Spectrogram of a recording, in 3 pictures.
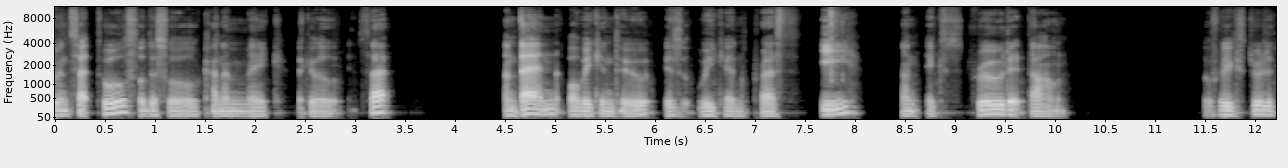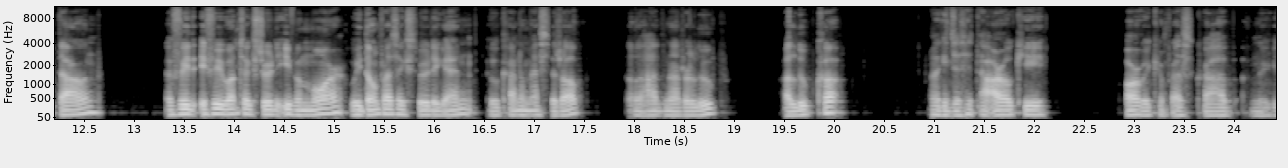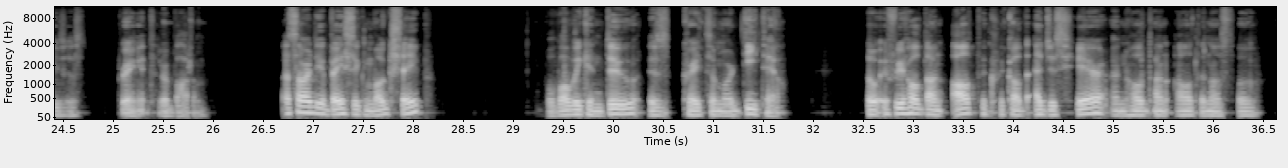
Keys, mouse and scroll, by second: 6.7 middle click, 7.6 e, 11.5 middle click, 12.1-12.6 scroll up 2, 12.6-16.2 middle drag, 16.2 e, 17.6 ctrl+z, 18.8-21.0 middle drag, 21.0 click, 25.6 click, 26.1-26.5 middle drag, 26.5-27.0 scroll down 4, 27.0-28.1 middle drag, 28.1-28.5 scroll up 3, 28.5-29.0 middle drag, 29.0 click, 29.4 Tab, 30.7 click, 31.3-31.7 scroll up 2, 31.7-33.8 middle drag, 33.8 alt+click, 34.3 scroll up 1, 34.5-36.6 middle drag.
